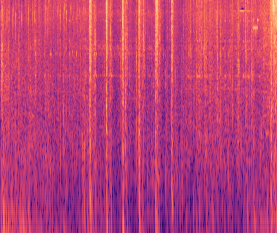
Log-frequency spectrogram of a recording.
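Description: A gun fires in quick bursts of shots.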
